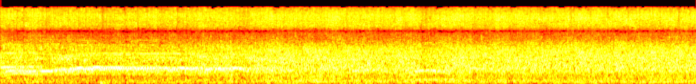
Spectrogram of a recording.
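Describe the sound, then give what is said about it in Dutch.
A large audience breaks into loud, sustained applause for David Icke, a dense wash of clapping without pause, with faint cheers and whistles rising above it. “En dat is, geef hem een applaus, dames en heren, de enige echte David Icke.”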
